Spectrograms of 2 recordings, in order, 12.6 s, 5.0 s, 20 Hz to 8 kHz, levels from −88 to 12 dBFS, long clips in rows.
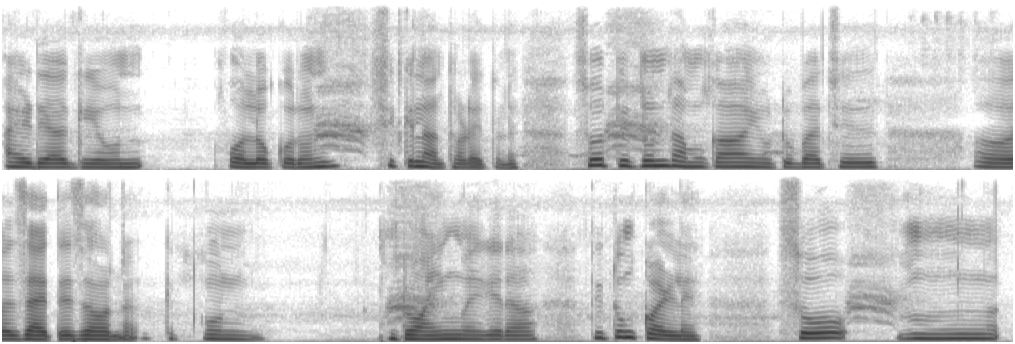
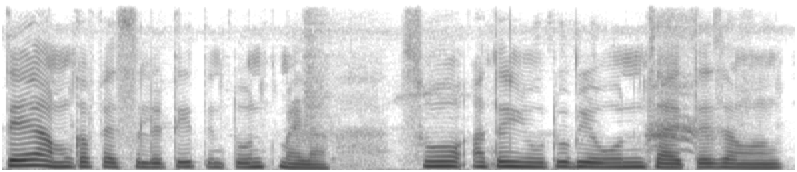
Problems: constant background noise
